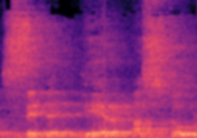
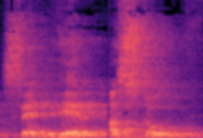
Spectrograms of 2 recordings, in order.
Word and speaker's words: Siddhirastu: Before you begin your studies, your homework or your assignments, or even you jump on your computer, say this 4-syllable word. Siddhirastu. Repeat after me. Siddhirastu.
